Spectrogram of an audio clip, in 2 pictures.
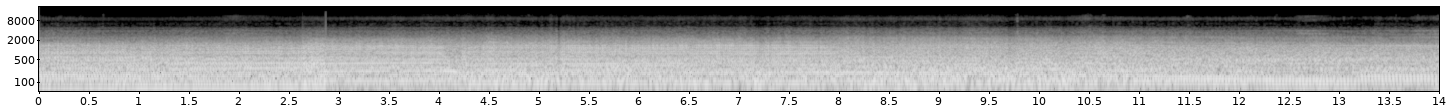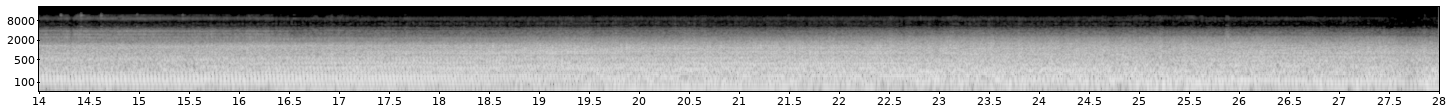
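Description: Sport motorcycle engine pulling hard uphill through winding bends, its revs rising and falling, with wind noise.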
